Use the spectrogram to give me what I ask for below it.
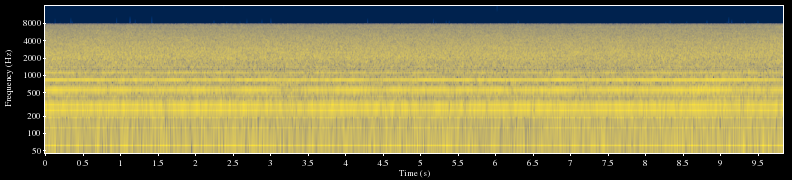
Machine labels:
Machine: fan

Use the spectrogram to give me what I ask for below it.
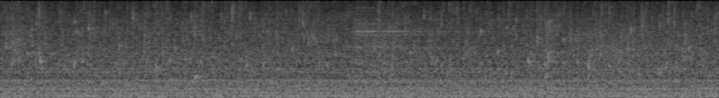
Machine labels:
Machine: pump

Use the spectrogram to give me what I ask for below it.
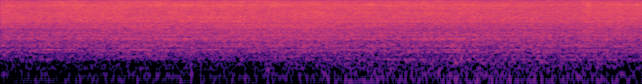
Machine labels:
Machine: fan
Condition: normal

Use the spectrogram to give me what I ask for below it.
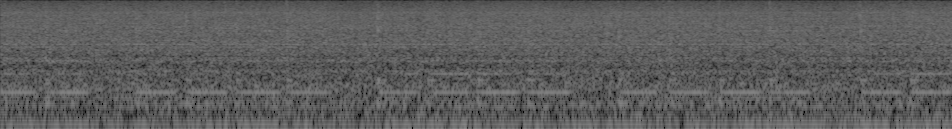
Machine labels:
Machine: slide rail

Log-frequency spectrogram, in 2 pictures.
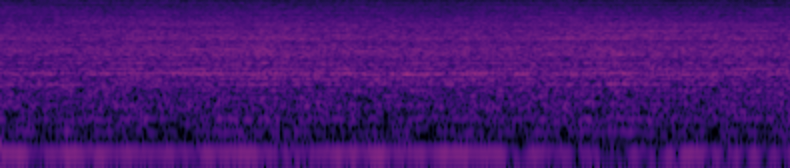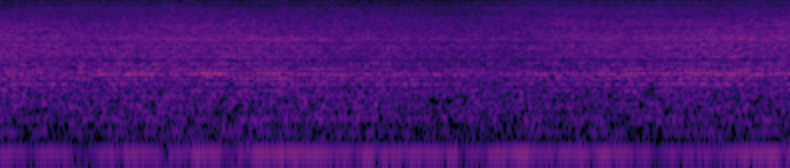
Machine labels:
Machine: fan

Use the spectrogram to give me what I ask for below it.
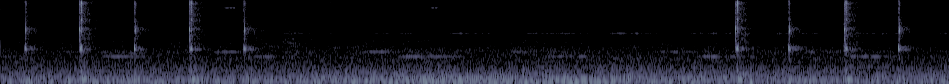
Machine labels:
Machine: valve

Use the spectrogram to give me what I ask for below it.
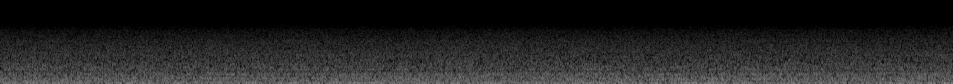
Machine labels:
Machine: fan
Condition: normal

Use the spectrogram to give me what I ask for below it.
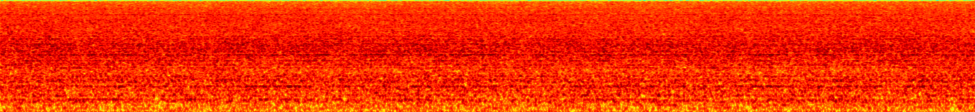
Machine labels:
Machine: fan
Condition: normal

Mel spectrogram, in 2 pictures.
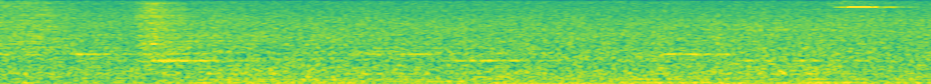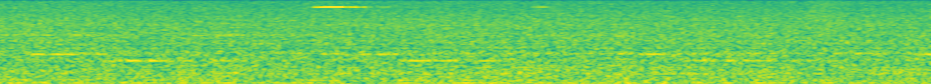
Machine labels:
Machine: fan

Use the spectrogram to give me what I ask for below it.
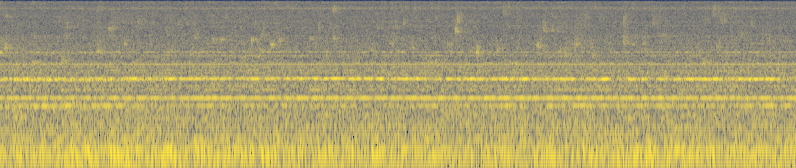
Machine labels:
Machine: pump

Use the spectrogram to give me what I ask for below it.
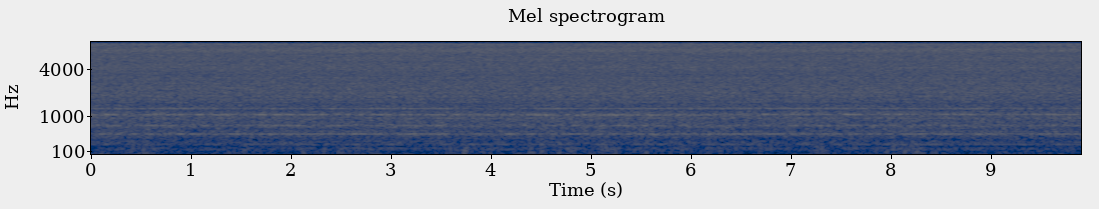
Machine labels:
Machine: fan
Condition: normal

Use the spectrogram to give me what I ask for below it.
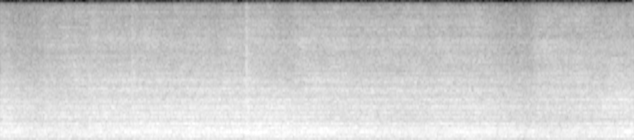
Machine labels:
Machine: fan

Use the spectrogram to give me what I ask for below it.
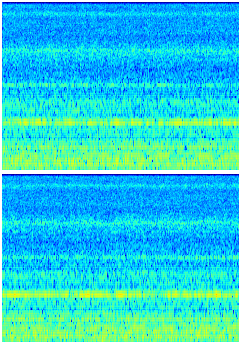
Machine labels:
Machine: slide rail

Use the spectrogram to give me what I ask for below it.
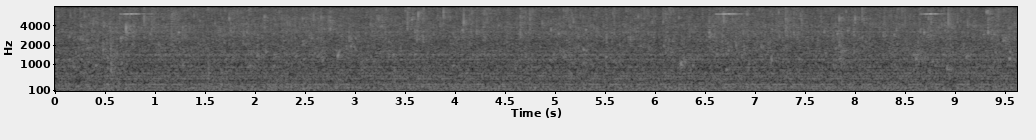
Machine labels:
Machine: pump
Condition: normal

